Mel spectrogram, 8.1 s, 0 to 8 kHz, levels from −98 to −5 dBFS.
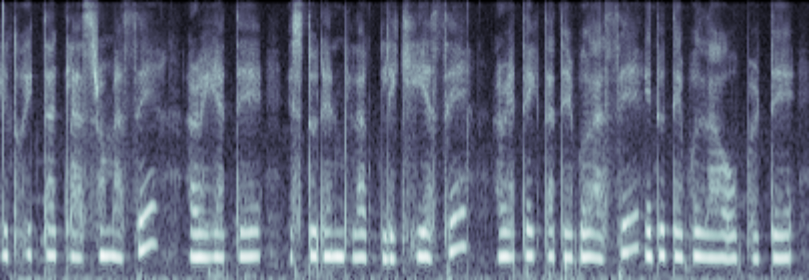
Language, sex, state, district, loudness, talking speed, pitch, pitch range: Nagamese, female, Nagaland, Dimapur, -19 LUFS, 155 wpm, 260 Hz, 250-270 Hz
